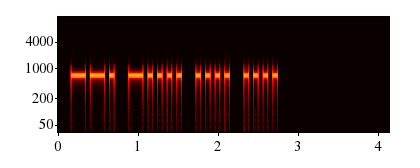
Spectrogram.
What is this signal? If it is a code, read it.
Morse code, heard as a keyed tone, about 20 wpm, 700 Hz. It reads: G6HH
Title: DXCC-100 Call Signs - 4 Characters - 20wpm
